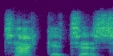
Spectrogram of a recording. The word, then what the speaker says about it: Tacitus: is we've just mentioned Tacitus haven't we and the the C is pronounced K tacitus so this this again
